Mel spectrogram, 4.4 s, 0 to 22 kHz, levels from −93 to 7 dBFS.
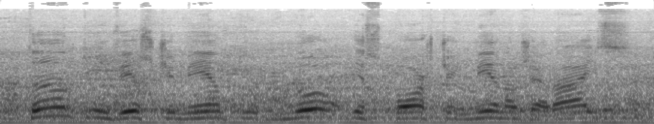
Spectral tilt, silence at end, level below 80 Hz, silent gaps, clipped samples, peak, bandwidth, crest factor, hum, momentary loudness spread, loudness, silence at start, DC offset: -5.5 dB/octave; 0 s; -36 dBFS; none; under 0.1%; 0 dBFS; over 20 kHz; 14 dB; none; 9 LU; -15 LUFS; 0 s; under 0.1%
